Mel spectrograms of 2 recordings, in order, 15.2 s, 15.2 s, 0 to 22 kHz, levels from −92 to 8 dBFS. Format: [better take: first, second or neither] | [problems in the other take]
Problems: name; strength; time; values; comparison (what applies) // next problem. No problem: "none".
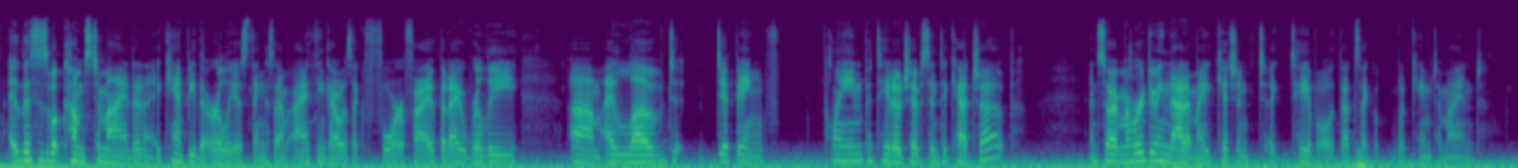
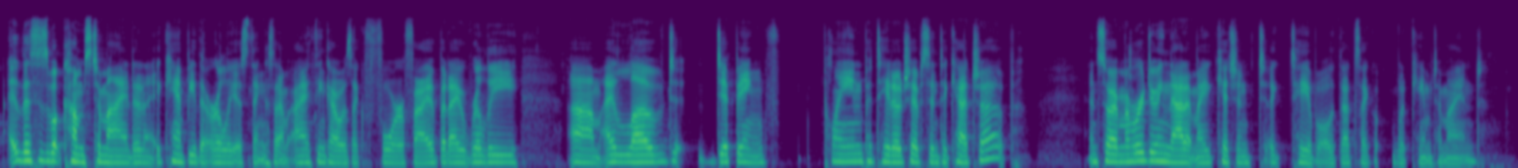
second | low rumble; faint; throughout; 25 dB below the speech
